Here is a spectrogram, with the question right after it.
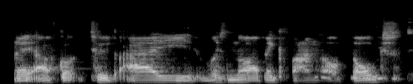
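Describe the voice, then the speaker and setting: This is a man talking. He has a strong Scottish accent. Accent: thick Scottish. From Scotland. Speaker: pet owner caller. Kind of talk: casual chat.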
